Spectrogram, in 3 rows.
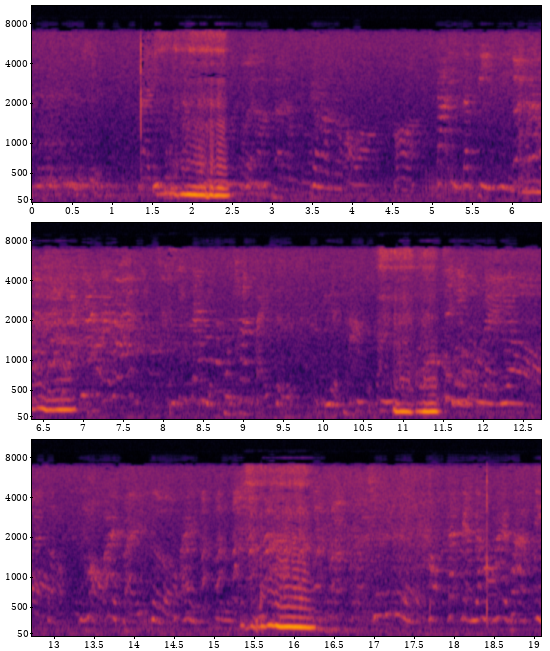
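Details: Loud, rumbling snores from a dog, about four in 19 seconds, with slow breathing noise between them; dog snoring.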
